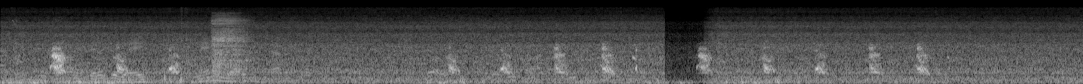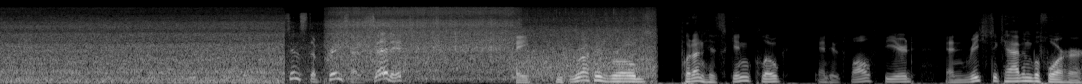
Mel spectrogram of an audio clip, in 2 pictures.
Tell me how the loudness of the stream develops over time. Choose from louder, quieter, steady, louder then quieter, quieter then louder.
steady.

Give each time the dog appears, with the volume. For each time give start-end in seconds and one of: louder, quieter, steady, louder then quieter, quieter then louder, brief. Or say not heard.
0.0-2.0 brief
4.2-9.5 steady.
